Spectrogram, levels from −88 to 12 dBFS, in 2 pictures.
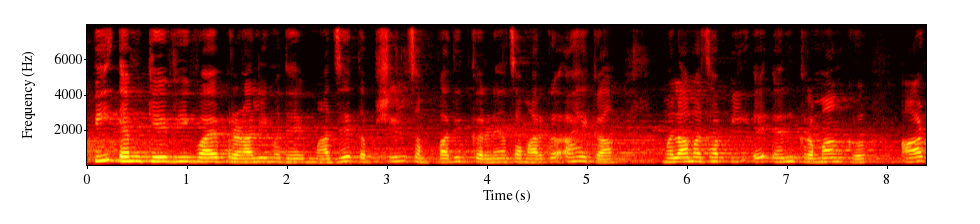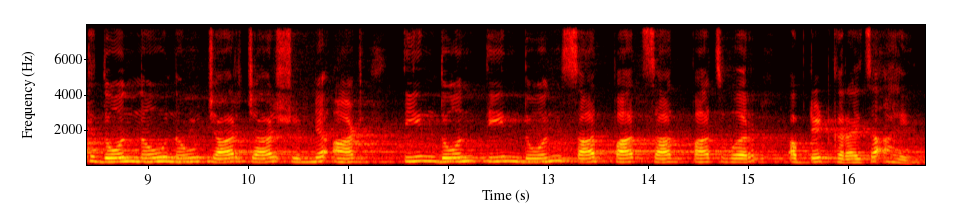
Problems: none marked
